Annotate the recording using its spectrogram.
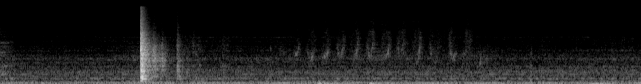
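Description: A single sharp knock about a second and a half in, then a run of soft, quick pats, about four or five a second, as after-shave tonic is patted onto the face with the hands.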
